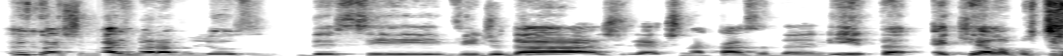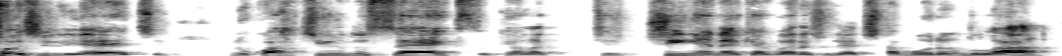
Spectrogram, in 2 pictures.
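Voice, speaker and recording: A Brazilian woman hosts a gossip chat, laughing easily and chiming in with agreement. Her voice is a little high. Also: moderate pace, hardly any pauses, a little mellow. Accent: Brazilian Portuguese. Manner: giggly, agreeable. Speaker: host.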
